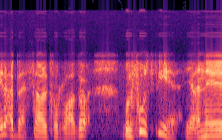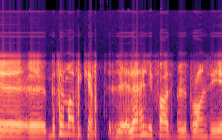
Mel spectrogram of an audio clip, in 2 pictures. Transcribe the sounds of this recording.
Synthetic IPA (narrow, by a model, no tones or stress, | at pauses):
jɪlʕabaθːaːlθwrˤːɑːbɪʕwəjfuːsˤfiːhajaʕni | mɪθlmaðakɑɾˤt̪lʔahlifaːzbɪlbɾoːnzɪjː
